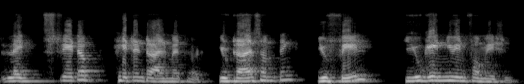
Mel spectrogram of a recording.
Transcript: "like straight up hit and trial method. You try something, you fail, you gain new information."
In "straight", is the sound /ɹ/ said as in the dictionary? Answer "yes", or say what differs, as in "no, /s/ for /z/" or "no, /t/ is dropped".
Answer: yes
